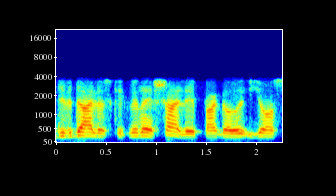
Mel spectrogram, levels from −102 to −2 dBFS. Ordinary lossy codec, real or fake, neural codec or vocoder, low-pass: Opus, 24 kbps; real; none; 3.6 kHz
